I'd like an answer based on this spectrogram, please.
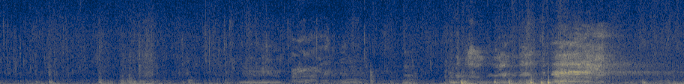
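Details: Wild boars visiting a forest feeder at night: low snuffling grunts through the first seconds, then a louder burst with a shrill squeal near the end.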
